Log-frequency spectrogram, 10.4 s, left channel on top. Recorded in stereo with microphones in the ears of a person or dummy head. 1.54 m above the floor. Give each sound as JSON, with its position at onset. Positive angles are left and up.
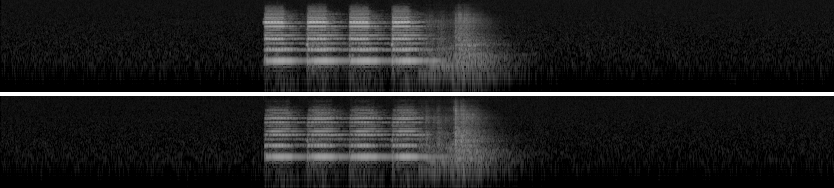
{"t": 3.3, "sound": "an alarm", "side_deg": 50, "distance_m": 7.5}
{"t": 5.2, "sound": "a crack", "side_deg": -45, "distance_m": 8.5}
